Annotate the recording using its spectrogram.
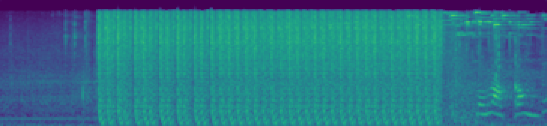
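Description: An automatic gun fires a rapid burst.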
